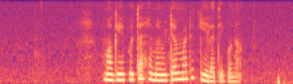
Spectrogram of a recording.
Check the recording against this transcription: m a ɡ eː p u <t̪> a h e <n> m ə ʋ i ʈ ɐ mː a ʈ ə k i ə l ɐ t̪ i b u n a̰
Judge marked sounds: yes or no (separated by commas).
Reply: yes, no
